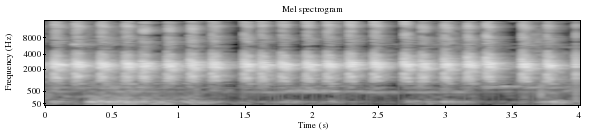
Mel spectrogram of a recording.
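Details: Angry yellow-vented bulbul chattering in harsh, scratchy bursts, about four per second, in a steady run broken by one short gap.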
